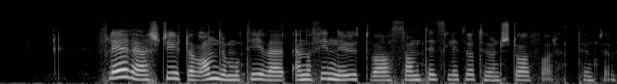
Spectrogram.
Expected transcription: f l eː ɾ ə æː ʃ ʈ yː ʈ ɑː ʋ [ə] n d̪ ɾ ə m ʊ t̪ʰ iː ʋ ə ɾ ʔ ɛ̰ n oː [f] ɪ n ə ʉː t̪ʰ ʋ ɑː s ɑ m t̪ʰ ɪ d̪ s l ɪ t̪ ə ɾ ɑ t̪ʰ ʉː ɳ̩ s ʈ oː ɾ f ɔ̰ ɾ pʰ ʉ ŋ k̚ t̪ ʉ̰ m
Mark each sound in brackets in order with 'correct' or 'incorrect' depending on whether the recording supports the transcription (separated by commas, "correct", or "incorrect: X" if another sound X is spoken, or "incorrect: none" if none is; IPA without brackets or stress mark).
incorrect: ɑ, correct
